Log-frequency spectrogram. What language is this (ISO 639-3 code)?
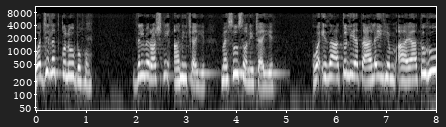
urd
